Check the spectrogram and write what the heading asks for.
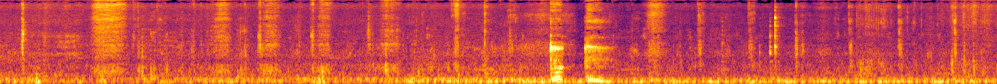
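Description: Close eating sounds: a man slurping and chewing rice noodles, with short clicks of chopsticks in the bowl, and one louder sound from his mouth about five and a half seconds in. A steady low rumble runs underneath.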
